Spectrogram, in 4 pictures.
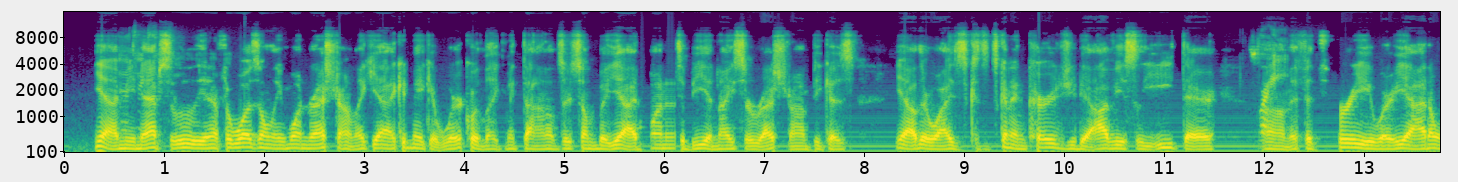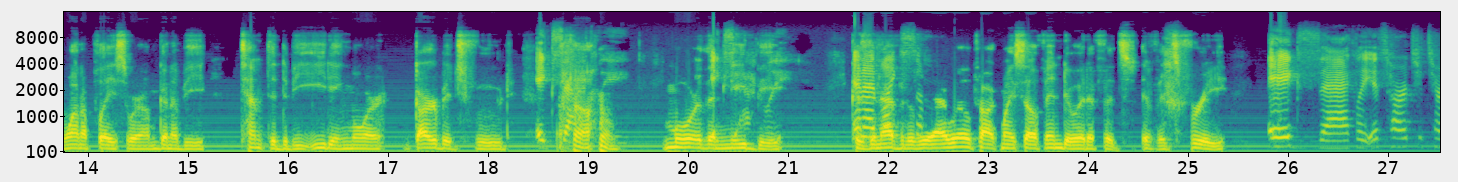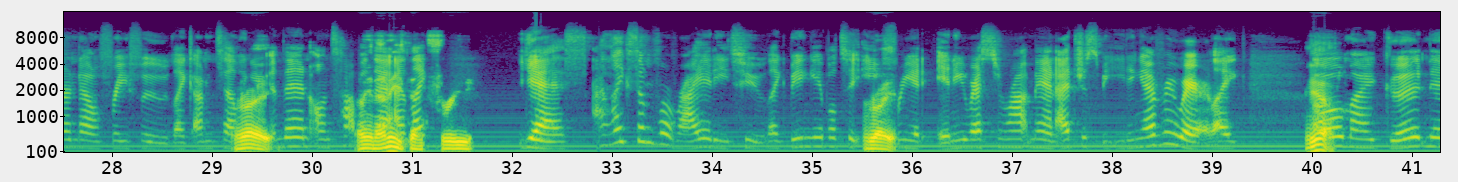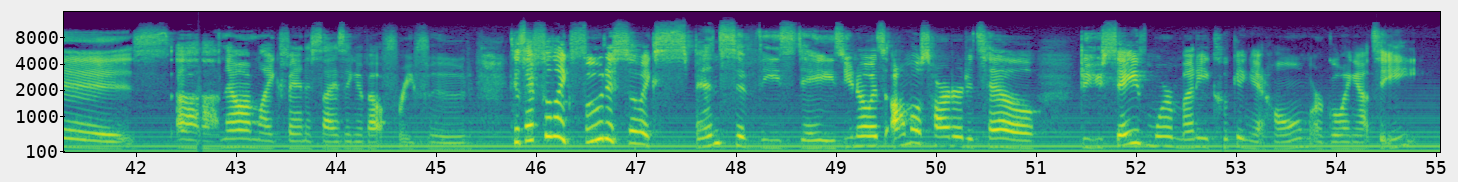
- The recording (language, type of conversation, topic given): English, unstructured, How would your life change if you could travel anywhere for free or eat out without ever paying?
- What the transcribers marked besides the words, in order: static; mechanical hum; tapping; distorted speech; laughing while speaking: "um"; other background noise; scoff; stressed: "goodness"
